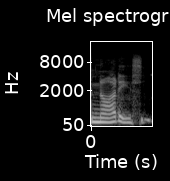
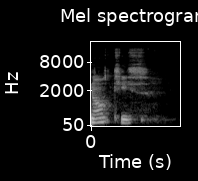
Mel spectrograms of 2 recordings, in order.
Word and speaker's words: noughties: The noughties. – What, how do you say that? – The noughties. – The noughties. Yeah. – Like not, I guess not. From zero. Yeah.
